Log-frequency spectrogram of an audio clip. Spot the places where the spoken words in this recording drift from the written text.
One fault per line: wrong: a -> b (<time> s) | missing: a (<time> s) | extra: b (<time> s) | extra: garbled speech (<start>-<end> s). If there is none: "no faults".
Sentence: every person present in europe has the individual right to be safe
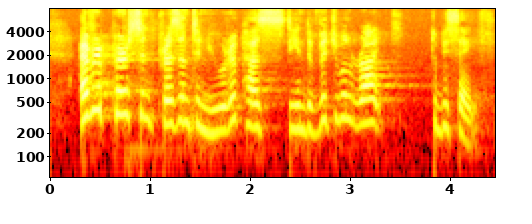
no faults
